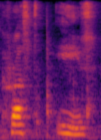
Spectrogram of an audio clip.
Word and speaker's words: Krusteaz: It's pronounced Krusteaz.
